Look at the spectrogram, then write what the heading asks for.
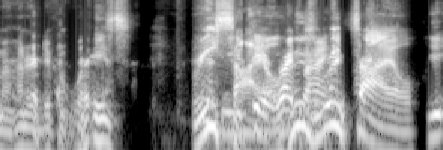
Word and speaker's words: Recile: Rec is pronounced Reli. I've heard people pronounce your name a hundred different ways. Recile.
